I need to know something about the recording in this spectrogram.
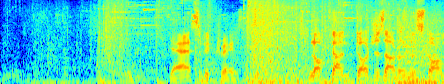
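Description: Magic blasts and laser zaps crackle in a fierce fight.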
